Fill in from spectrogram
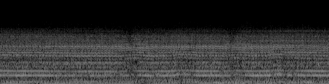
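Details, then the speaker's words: Honda Civic power steering making a steady droning groan with a hum on top of the idling engine as the wheel turns. The pump groans because it has the wrong fluid; a flush is planned, and the pump may already be damaged. "Esse barulho que vocês viram, esse rangido, já conferimos, está com o óleo errado."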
